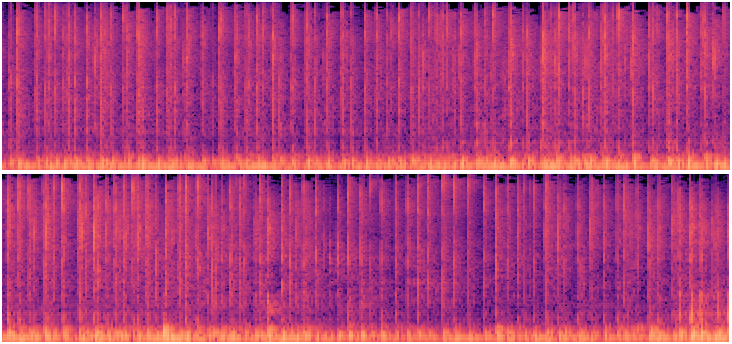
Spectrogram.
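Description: Long nails tap rapidly on a white plastic cutting board with green edges that rests flat on a cork trivet. The tapping is a dense, steady stream of quick clicks with a deep, hollow thud under each one and a bright clatter on top. It builds slightly louder toward the end.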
